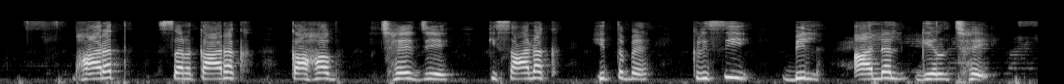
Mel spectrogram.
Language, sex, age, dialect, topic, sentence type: Maithili, female, 18-24, Bajjika, agriculture, statement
